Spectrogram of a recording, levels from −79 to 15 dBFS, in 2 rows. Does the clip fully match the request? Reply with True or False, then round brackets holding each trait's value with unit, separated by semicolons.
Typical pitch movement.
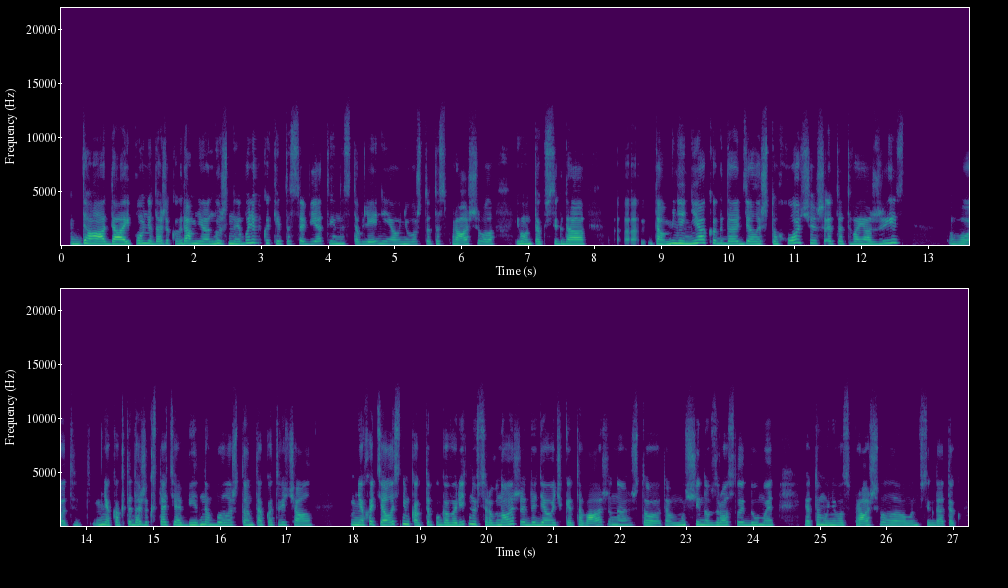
False (2.3 semitones)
